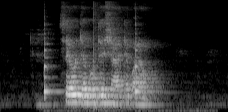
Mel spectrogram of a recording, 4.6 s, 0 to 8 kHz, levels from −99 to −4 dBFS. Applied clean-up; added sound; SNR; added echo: none; Bowed string instrument; 10 dB; reverberation time 0.8 s.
